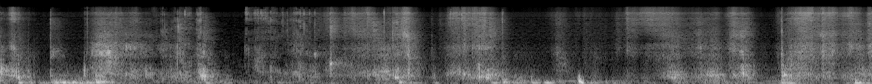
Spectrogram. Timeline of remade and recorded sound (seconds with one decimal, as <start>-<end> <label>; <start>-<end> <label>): 0.0-1.5 remade; 1.5-3.2 recorded; 3.2-8.7 remade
